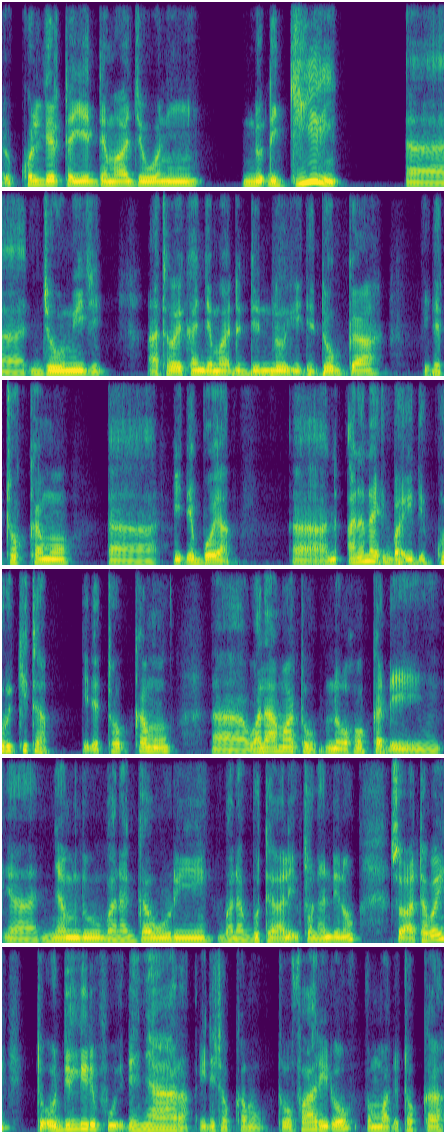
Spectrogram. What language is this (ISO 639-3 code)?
fue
